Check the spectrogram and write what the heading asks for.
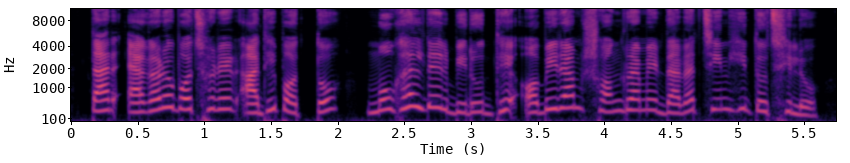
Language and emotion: Bengali, neutral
